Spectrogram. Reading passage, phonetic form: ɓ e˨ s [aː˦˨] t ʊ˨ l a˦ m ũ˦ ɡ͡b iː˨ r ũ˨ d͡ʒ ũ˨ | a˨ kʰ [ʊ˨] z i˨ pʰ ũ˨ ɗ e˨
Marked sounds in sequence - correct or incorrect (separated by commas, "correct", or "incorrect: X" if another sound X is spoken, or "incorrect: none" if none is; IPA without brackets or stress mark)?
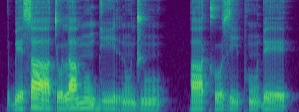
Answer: correct, correct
